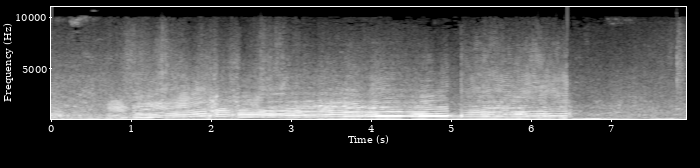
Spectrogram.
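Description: Rally car engine accelerating hard. Its pitch climbs through a gear change a little after two seconds in and holds high, then falls away near the end.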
